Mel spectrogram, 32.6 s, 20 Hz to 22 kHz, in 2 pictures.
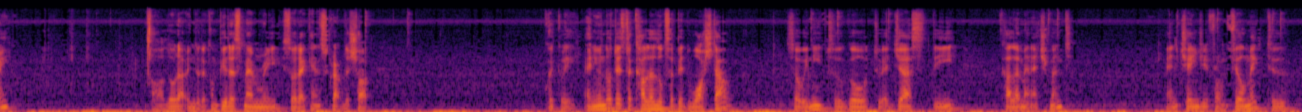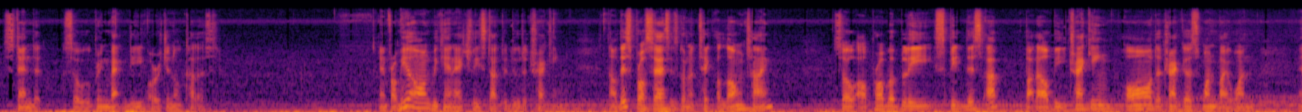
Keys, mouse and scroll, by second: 0.5-1.4 scroll down 1, 1.4-3.5 scroll up 1, 3.9-21.8 drag, 24.2 middle click, 25.9-26.3 scroll up 1, 26.3-26.7 scroll down 1, 28.9 scroll up 1, 30.4-32.5 scroll down 1.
